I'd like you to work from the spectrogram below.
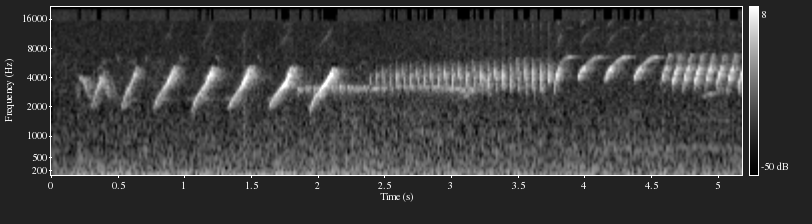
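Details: Canary song opening with a run of about eight sharp rising whistled notes, followed by a fast continuous roll and short repeated high trills; quiet background.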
